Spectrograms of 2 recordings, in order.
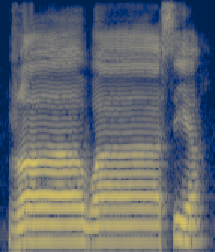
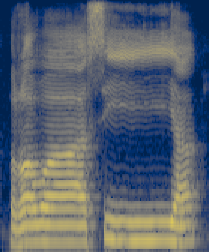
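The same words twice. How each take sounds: First: Both ra and wa are lengthened. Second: Both wa and si are lengthened. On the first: "stretching the ra as well. That's a mistake" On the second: "stretching the si, which is another mistake"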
